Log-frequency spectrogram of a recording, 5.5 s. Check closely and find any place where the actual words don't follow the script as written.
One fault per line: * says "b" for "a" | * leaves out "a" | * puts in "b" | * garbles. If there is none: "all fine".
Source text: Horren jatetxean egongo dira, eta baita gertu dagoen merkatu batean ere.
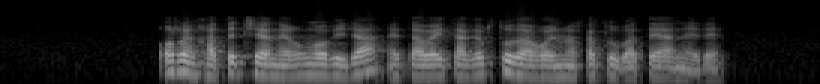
all fine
